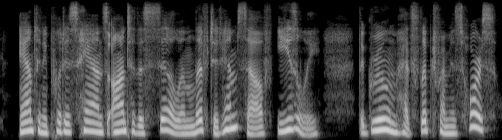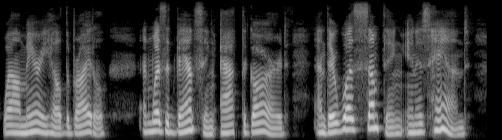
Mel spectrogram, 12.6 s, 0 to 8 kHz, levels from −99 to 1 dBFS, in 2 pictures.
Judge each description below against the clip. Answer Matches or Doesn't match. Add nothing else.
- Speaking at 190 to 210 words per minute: Doesn't match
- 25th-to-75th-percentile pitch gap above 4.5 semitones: Matches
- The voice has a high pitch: Doesn't match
